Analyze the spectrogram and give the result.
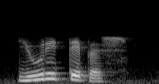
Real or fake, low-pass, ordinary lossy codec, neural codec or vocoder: real; 3.6 kHz; none; none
